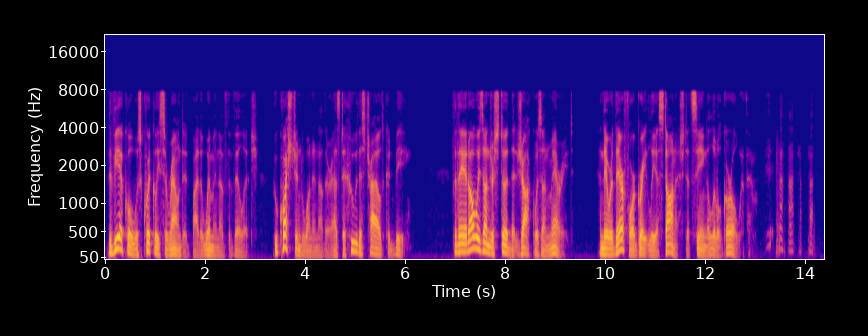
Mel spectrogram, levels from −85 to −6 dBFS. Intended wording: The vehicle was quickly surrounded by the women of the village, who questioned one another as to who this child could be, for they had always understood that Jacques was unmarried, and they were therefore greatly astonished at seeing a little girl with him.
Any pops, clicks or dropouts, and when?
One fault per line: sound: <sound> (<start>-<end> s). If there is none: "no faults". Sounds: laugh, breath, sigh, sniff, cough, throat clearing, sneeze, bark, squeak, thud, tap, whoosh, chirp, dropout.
sound: laugh (13.2-14.2 s)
